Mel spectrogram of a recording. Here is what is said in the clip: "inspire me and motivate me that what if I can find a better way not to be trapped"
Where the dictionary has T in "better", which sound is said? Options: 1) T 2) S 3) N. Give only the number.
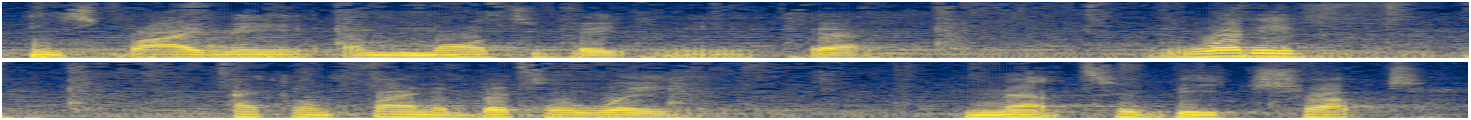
1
